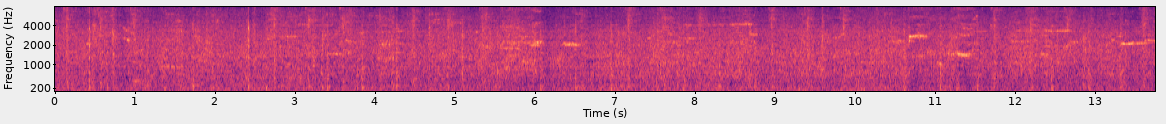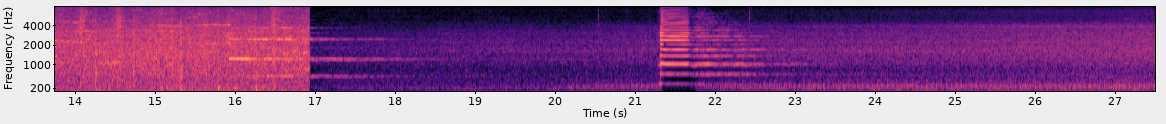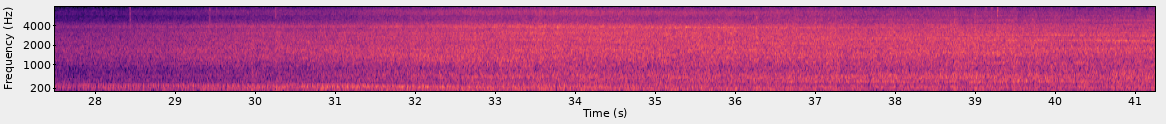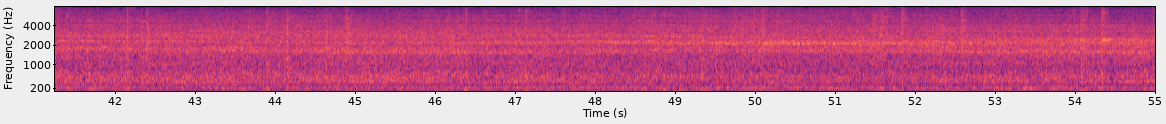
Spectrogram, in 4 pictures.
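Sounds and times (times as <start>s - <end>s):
train wheels on rails: 0.0s - 17.0s, 23.8s - 55.0s
train horn: 15.9s - 18.4s, 21.3s - 23.2s.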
